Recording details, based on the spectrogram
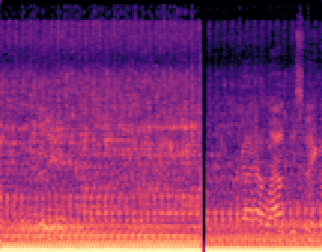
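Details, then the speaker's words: Volkswagen with CIS mechanical fuel injection, blown head gasket, old gas and milkshake oil, fired after long cranking once two blown fuses were found, first run in a year: loud, deep, steady engine with heavy low drone; running. "took a little convincing but now it's running so hopefully I don't kill it"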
